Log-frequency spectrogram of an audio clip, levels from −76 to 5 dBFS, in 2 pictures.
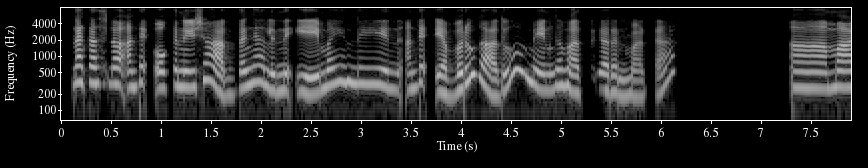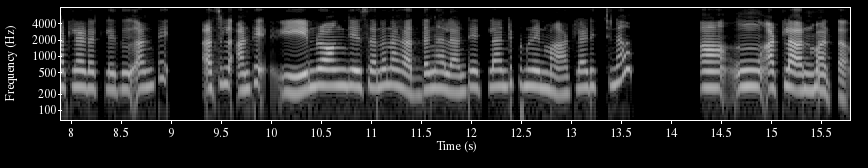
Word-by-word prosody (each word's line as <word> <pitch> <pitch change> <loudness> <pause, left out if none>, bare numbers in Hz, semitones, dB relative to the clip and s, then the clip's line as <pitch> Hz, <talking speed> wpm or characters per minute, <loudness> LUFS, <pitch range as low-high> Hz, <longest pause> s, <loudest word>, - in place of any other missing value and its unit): నాకసలు 315 -2 +2
అంటే 270 +5 -2 0.2
ఒక 260 0 -2
నిమిషం 270 +8 +2
అర్థం 195 +8 -2
కాలేదు 255 -9 -2
నే - - +1 0.2
ఏమైంది 310 +8 0 0.2
ఏం 265 - -3 0.2
అంటే 290 +6 -1 0.2
ఎవరు 235 - +1
కాదు. - - +1 0.2
మెయిన్‌గా 250 0 0
మా - - +3
అత్తగారన్నమాట. 195 -7 -5 1.5
ఆ! 265 - +1 0.4
మాట్లాడట్లేదు, 260 -2 0 0.2
అంటే 285 +9 -7 0.5
అసలు 295 +3 -2
అంటే 255 +6 -1 0.4
ఏం 230 +4 +7
రాంగ్ 285 0 +4
చేశానో 270 0 +1
నాకర్థం 240 -3 -1
కాలే. 240 -3 -1
అంటే 225 +5 -6
ఎట్లా 270 +2 -5
అంటే 275 +2 -4
ఇప్పుడు 280 -1 -6
నేను 255 -2 -1
మాట్లాడిచ్చినా, 265 +9 -5 0.8
"ఆ! - - +7 0.4
ఊ!" - - +3 0.3
అట్లా 265 +1 +3
అనమాట. 235 -3 -1
265 Hz, 135 wpm, -22 LUFS, 235-285 Hz, 1.5 s, ఏం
